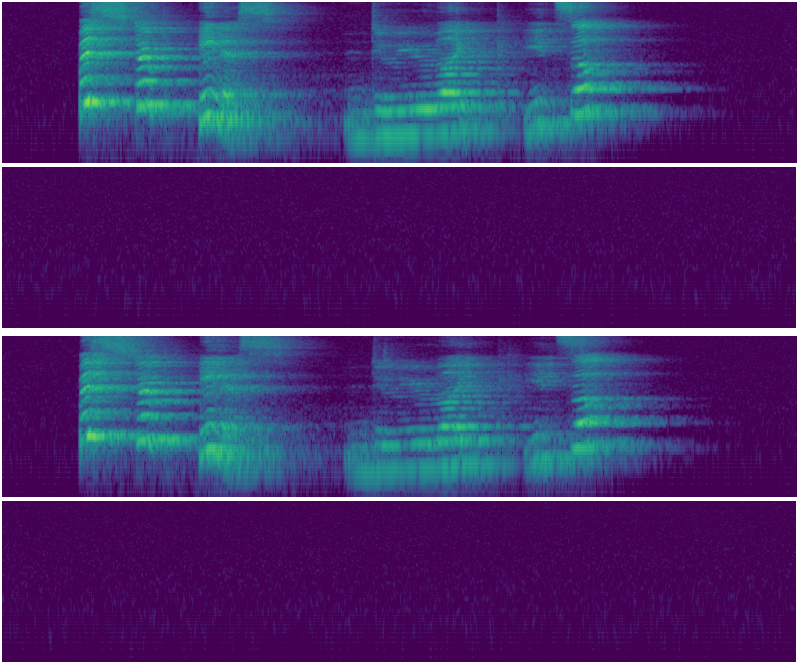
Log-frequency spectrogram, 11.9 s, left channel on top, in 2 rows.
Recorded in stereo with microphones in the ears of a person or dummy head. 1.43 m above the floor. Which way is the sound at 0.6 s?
35° left (ahead or behind).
